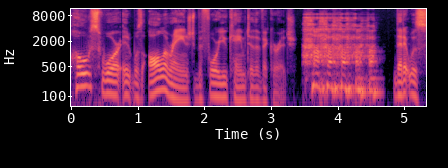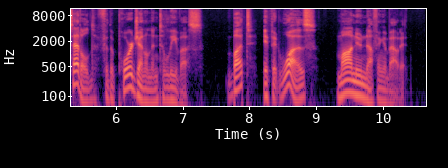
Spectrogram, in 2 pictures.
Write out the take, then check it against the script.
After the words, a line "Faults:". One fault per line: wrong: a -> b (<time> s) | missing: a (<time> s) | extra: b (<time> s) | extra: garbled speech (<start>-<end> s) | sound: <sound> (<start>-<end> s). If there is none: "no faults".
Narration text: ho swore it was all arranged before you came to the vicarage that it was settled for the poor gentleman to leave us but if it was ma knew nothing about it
ho swore it was all arranged before you came to the vicarage that it was settled for the poor gentleman to leave us but if it was ma knew nothing about it
Faults:
sound: laugh (3.5-4.7 s)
